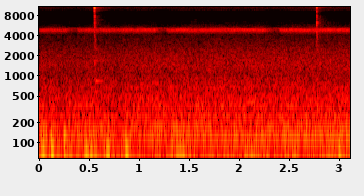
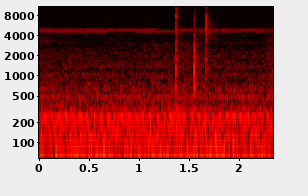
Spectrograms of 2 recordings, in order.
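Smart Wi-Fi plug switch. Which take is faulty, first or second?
second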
